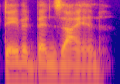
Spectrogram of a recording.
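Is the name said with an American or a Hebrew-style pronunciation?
American. The name is said with an American pronunciation.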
